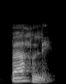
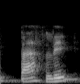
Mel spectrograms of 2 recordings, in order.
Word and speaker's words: parle: Simplemente van a decir parle. Sí, parle, la A, así como hace rato, hace un momentico les estaba comentando cómo se pronunciaba la A. Sí, la A, eh, pues es una A abierta, muy parecida a la A española, a la A de nuestro idioma. Sí, entonces yo diría par, sí, normal, parle, parle, parle, parle.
